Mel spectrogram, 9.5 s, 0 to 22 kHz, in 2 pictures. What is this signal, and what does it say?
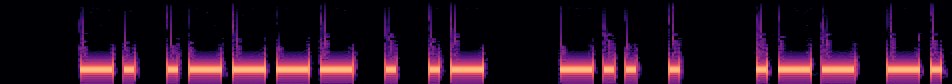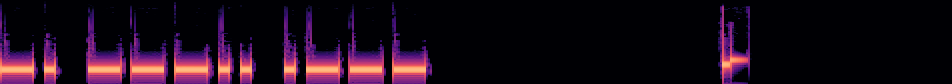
Morse code, heard as a keyed tone, about 22 wpm, 700 Hz. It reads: N1EA DE WC8J
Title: USA Callsign DE Callsign - 4 Characters - 22wpm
